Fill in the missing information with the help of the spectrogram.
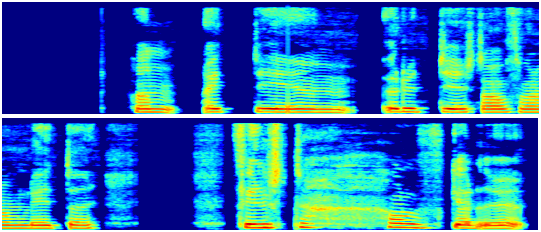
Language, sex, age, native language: Icelandic, male, 12, Icelandic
